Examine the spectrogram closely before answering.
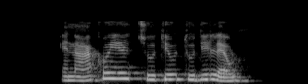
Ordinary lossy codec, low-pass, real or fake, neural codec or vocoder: none; none; fake; codec, 16 kHz, 8 kbps, FunCodec, trained on Chinese and English, 25 frames a second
